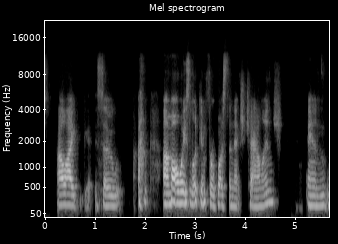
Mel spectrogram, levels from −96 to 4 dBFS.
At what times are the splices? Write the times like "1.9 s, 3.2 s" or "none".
none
